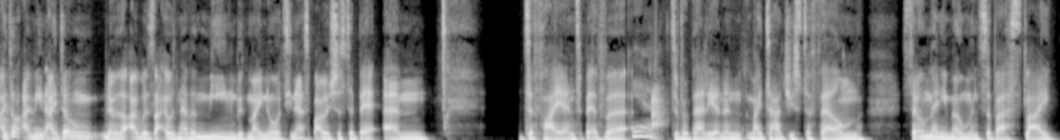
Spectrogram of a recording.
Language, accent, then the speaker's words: English; Cardiff, Wales, United Kingdom; I mean, it's even just so nice to sit with a fellow Welsh person.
